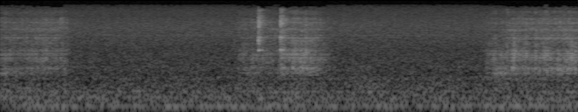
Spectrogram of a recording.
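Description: Soft, rough breathing noises recur in a quiet room, fitting snoring during sleep.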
